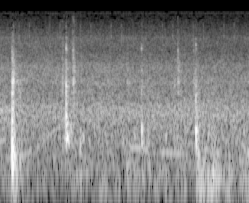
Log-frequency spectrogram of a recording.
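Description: Loaded barbell with bumper plates being walked into a wooden squat rack, giving about five light sharp clicks and knocks of the bar and plates, the first the loudest.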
